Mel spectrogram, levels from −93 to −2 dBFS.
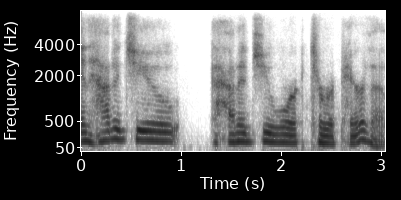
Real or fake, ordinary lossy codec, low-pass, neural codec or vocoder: fake; Opus, 16 kbps; 7.2 kHz; codec, 16 kHz, 4 kbps, FreqCodec, smaller model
